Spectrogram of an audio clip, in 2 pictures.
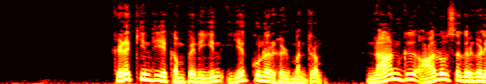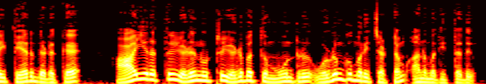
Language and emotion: Tamil, neutral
